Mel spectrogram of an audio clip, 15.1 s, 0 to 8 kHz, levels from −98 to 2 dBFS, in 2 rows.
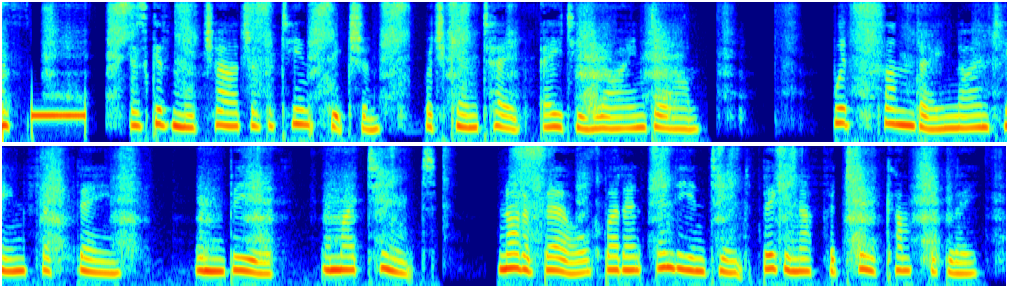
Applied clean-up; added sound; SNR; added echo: neural mask model RNNoise.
